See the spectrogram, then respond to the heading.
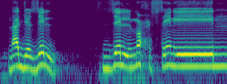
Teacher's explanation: नज में जीम में कलकला होगा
